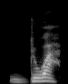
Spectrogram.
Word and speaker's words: doigt: So we have d and wa. We pronounce as doigt, doigt.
